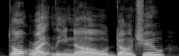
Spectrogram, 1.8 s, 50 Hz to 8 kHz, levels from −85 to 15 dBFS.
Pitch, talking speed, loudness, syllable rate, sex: 195 Hz, 165 wpm, -16 LUFS, 3.9 syllables/s, male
